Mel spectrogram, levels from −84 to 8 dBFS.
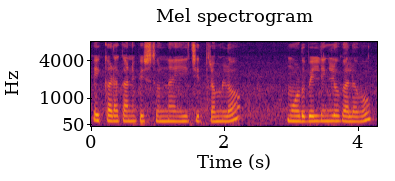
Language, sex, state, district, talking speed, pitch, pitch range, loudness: Telugu, female, Telangana, Mahabubabad, 95 wpm, 185 Hz, 180-190 Hz, -16 LUFS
